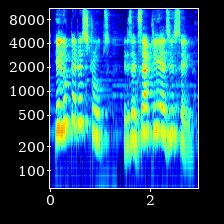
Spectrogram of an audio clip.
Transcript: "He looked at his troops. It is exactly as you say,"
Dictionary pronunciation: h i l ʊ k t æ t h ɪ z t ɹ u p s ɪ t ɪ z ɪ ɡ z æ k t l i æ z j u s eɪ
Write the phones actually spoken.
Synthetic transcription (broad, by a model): h i l ʊ k t æ t h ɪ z t ɹ u p s ɪ t ɪ z ɪ ɡ z æ k t l i æ z j u s eɪ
